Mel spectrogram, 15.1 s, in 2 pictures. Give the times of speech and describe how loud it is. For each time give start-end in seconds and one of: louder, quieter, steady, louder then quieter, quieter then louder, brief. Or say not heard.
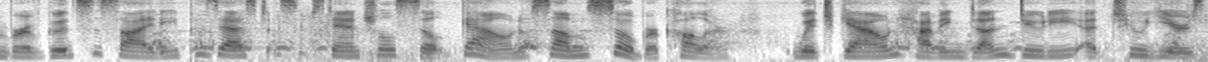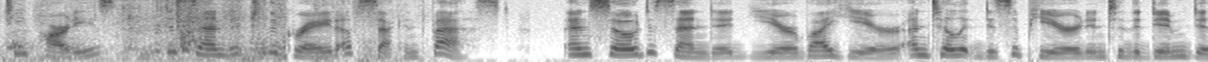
0.0-15.0 steady.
